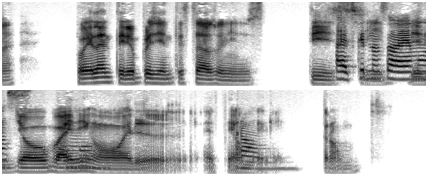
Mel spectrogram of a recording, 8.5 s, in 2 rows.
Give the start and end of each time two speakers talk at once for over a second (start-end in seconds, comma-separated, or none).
3.3-5.3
